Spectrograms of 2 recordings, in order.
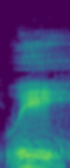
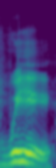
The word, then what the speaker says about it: oui: But what I did was I took, you know, those, I don't know how you pronounce it, but oui, or that French yogurt. – Oui. – Oui. – It's oui. – Oh, okay. – It's oui. – It's spelled oui, but it's oui.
